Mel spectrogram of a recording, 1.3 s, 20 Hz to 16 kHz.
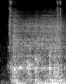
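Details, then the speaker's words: Mercedes W124 after six weeks standing in a shed at 40°C or higher; long cranking with fuel pump audible, engine struggles and won't catch cleanly; air bubbles in the fuel tank, owner suspects vapor lock; hard start. "oh yes it's gonna fire there's lots of air bubbles uh in the fuel tank so i think it's just vapor locked because it has been very very hot in this shed while i was while i was away many days 40 degrees or higher so it's just vapor lock it's gonna start now"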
